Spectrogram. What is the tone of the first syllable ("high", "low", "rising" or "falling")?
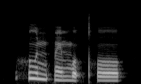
falling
